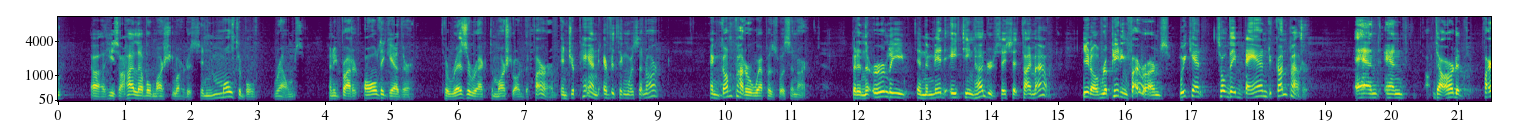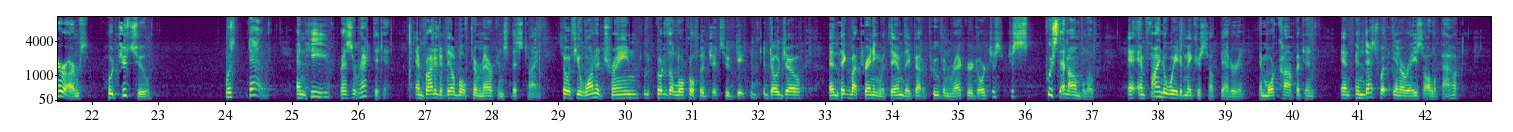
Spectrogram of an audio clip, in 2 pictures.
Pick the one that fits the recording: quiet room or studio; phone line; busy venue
busy venue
